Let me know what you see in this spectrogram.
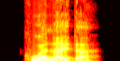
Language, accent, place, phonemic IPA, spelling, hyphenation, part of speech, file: German, Germany, Berlin, /ˈkoːrˌlaɪ̯tɐ/, Chorleiter, Chor‧lei‧ter, noun, De-Chorleiter.ogg
- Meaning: choirmaster, choir conductor (of male or unspecified sex)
